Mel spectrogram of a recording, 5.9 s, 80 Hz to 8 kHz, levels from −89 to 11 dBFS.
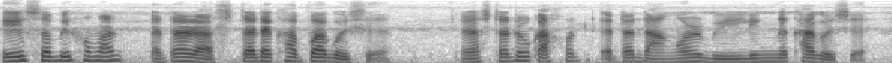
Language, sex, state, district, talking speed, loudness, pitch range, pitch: Assamese, female, Assam, Sonitpur, 140 wpm, -21 LUFS, 150-180 Hz, 170 Hz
